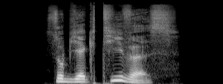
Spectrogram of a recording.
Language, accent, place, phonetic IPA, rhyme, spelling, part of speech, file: German, Germany, Berlin, [zʊpjɛkˈtiːvəs], -iːvəs, subjektives, adjective, De-subjektives.ogg
- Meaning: strong/mixed nominative/accusative neuter singular of subjektiv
